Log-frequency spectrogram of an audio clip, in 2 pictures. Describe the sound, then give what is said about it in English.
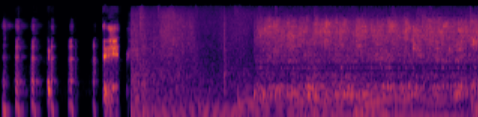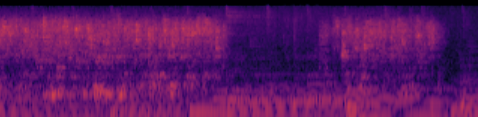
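A bucket of water is dumped out in a yard in a long, rushing splash lasting several seconds, briefly tapering off before a final gush, after a few short tonal blips at the very start. “I'm gonna go dump a bucket of water in the yard.”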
